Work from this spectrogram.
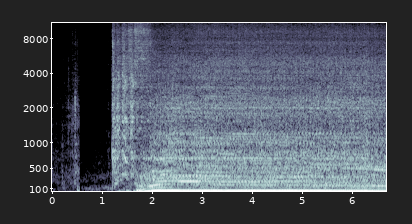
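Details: Toyota MR2 Mk3 Spyder first start after installing a de-catted header (pre-cats removed) with heat wrap: short crank, quick catch, strong steady deep idle, no knocks or misses; healthy start.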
